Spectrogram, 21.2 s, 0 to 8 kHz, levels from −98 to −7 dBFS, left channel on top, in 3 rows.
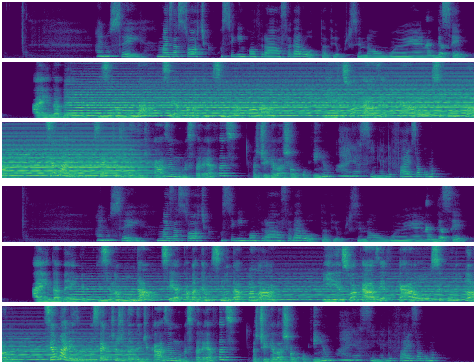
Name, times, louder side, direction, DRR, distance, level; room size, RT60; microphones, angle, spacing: voice 1, 1.4-6.9 8.5-8.8 19.2-20.6, left 1 dB, 40° left, 6 dB, 1.0 m, -42 dB
voice 2, 7.5-8.3 8.7-11.2 11.9-14.4 14.8-17.6 17.9-19.1, right 2 dB, 65° right, 1 dB, 2.1 m, -33 dB
Musical instrument, 8.0-16.5, left 9 dB, 75° left, 0.3 m, -32 dB
5.6 x 4.2 x 5.6 m, 0.41 s
head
